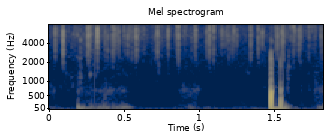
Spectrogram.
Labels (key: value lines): label: biophony, double pulse
recorder: SoundTrap 300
